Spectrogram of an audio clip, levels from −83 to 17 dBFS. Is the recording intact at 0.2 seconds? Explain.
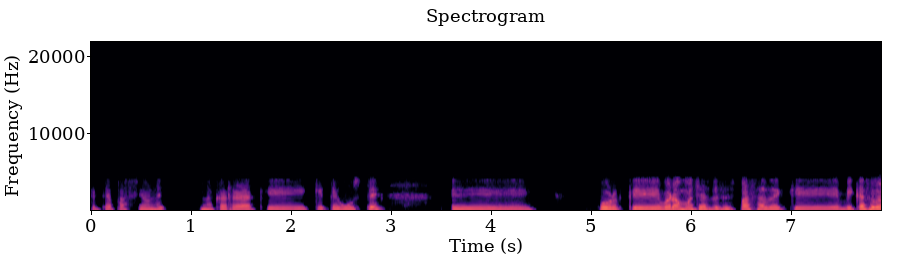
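No. At 0.2 s the speech already carries Opus voice compression, present throughout. Its linear-prediction SILK coder, at a rate that fits about 8 kbps, keeps a narrow band and coarse excitation, so the speech sounds muffled, hoarse and slightly robotic. A spectrogram shows a flat ceiling near 4.5 kHz.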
